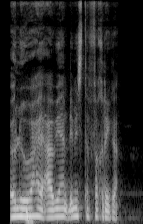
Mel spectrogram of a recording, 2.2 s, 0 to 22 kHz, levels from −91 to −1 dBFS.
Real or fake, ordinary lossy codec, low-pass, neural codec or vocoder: real; none; none; none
